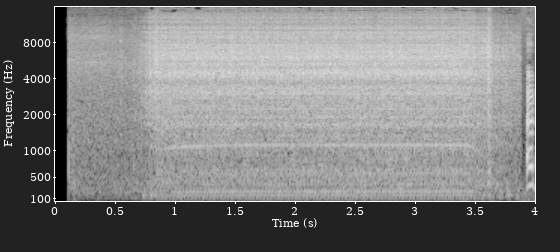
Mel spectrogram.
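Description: Industrial sewing machine running steadily, its needle stitching fabric; it speeds up about three-quarters of a second in and stops shortly before the end.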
